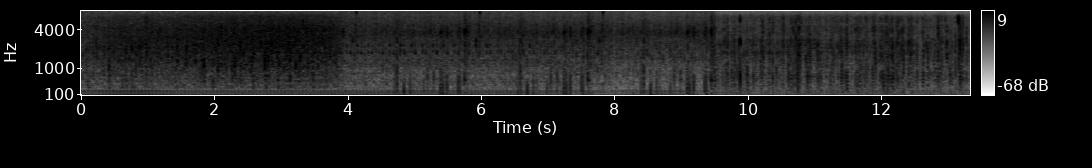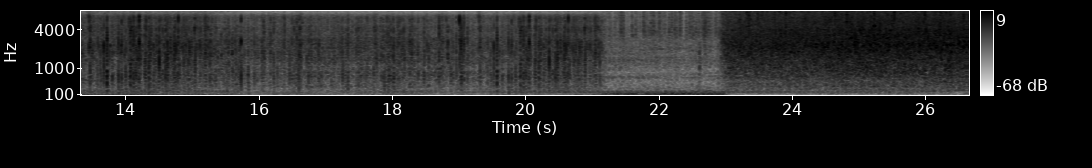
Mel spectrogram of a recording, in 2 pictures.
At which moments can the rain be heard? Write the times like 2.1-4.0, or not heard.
0.0-26.6.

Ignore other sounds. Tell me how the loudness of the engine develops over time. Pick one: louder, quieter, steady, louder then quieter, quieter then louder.
quieter.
